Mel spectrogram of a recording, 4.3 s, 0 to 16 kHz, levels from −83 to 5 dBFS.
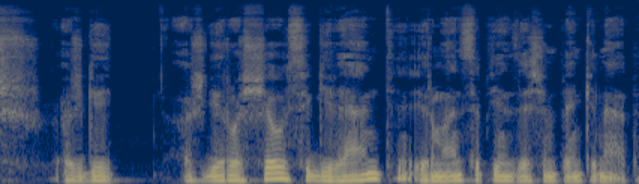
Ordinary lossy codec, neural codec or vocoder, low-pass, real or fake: AAC, 48 kbps; none; 14.4 kHz; real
